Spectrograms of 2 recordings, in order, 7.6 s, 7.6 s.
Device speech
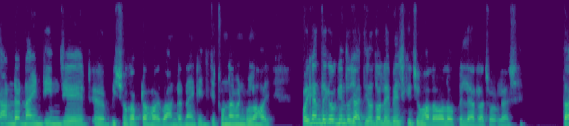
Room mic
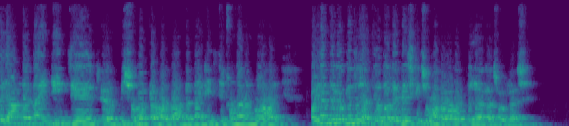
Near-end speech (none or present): none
